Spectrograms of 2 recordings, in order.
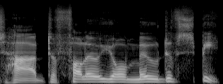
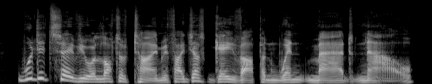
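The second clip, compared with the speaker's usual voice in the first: ordinary delivery, nothing marked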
